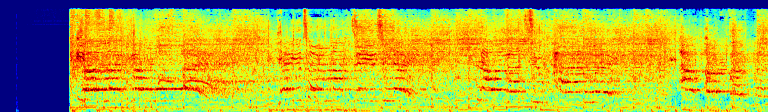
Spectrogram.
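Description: Loud, dense rock music with distorted guitars and pounding drums under a yelled, shouted vocal, starting abruptly after a brief silence and staying at full intensity throughout.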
